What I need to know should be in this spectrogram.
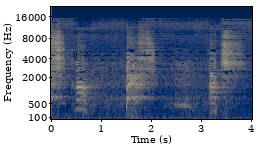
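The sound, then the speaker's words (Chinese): A human voice imitating a sneeze in Beijing style, as if from someone with a cold. A few short, sharp vocal bursts are separated by brief pauses, with some quieter voiced sounds in between. “这两天感冒了，感冒了真难受。我告诉你， 哎、 一会儿一打喷，坏了。”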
